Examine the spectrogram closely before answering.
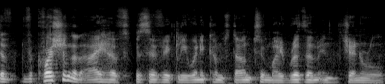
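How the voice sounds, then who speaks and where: A strong German accent with ordinary pitch variation. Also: man. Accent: thick German. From Germany. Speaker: livestreamer. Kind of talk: casual chat.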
